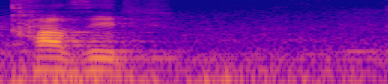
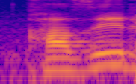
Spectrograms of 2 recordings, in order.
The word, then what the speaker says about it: খাজির: হাদিসে তার নামটা আসছে খাজির খাজির নামে যেটা আমাদের পরবর্তীতে রূপান্তর হয়ে খিজির হইছে কিন্তু এটার সঠিক উচ্চারণ খাজির খাজির নামে এক ব্যক্তির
